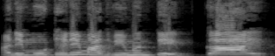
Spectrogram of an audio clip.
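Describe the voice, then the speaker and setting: High-voiced woman recapping a serial. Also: fairly even intonation, brisk, a little mellow. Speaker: narrator. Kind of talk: retelling a TV serial episode.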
